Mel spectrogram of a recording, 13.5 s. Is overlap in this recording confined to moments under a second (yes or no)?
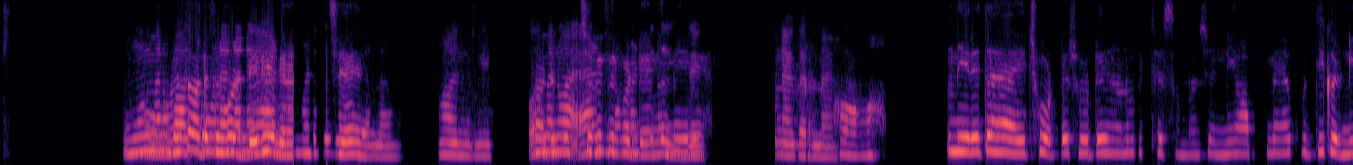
no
